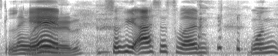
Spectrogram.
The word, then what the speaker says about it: leer: And then he's saying leer, right? But the correct way to say it is leer.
